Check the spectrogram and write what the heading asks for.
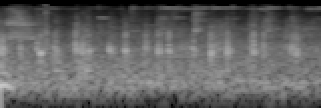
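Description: Hooves of three Shetland ponies clip-clopping on a tarmac road as they pull a carriage: many quick, overlapping hoof strikes.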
